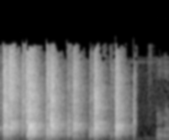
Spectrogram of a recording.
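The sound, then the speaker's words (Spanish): Audience at a feminist comedy show clapping in unison: a quick run of even, rhythmic claps that stops abruptly, followed by a brief pause and then a voice beginning to speak. “Te pido un aplauso para este momento.”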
